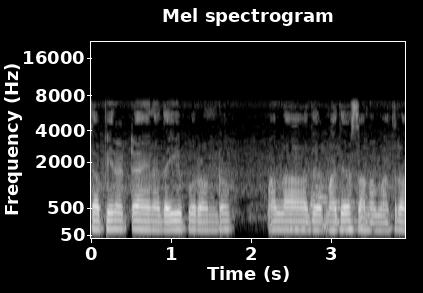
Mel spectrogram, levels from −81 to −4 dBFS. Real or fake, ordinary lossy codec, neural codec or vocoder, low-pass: real; none; none; 7.2 kHz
